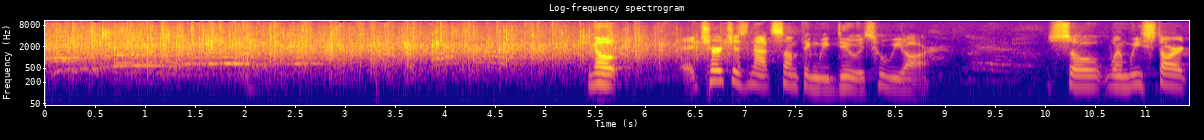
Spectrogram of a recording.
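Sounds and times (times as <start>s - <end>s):
church congregation clapping hands: 0.0s - 7.1s
speech: 5.4s - 5.8s, 6.4s - 9.0s, 10.0s - 11.4s.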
